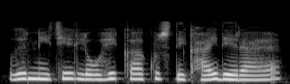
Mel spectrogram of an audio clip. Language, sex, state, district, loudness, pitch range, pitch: Hindi, female, Jharkhand, Deoghar, -14 LUFS, 230-260 Hz, 245 Hz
